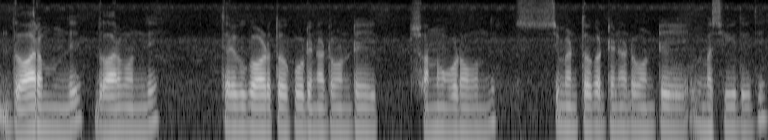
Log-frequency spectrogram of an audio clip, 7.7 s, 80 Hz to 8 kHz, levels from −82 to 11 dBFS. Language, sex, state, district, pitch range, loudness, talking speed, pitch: Telugu, male, Andhra Pradesh, Manyam, 120-125 Hz, -22 LUFS, 125 wpm, 120 Hz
